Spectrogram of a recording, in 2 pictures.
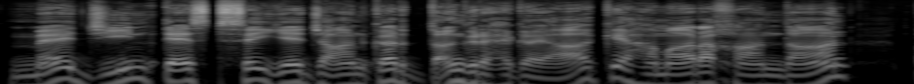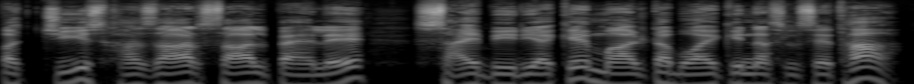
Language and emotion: Urdu, surprised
